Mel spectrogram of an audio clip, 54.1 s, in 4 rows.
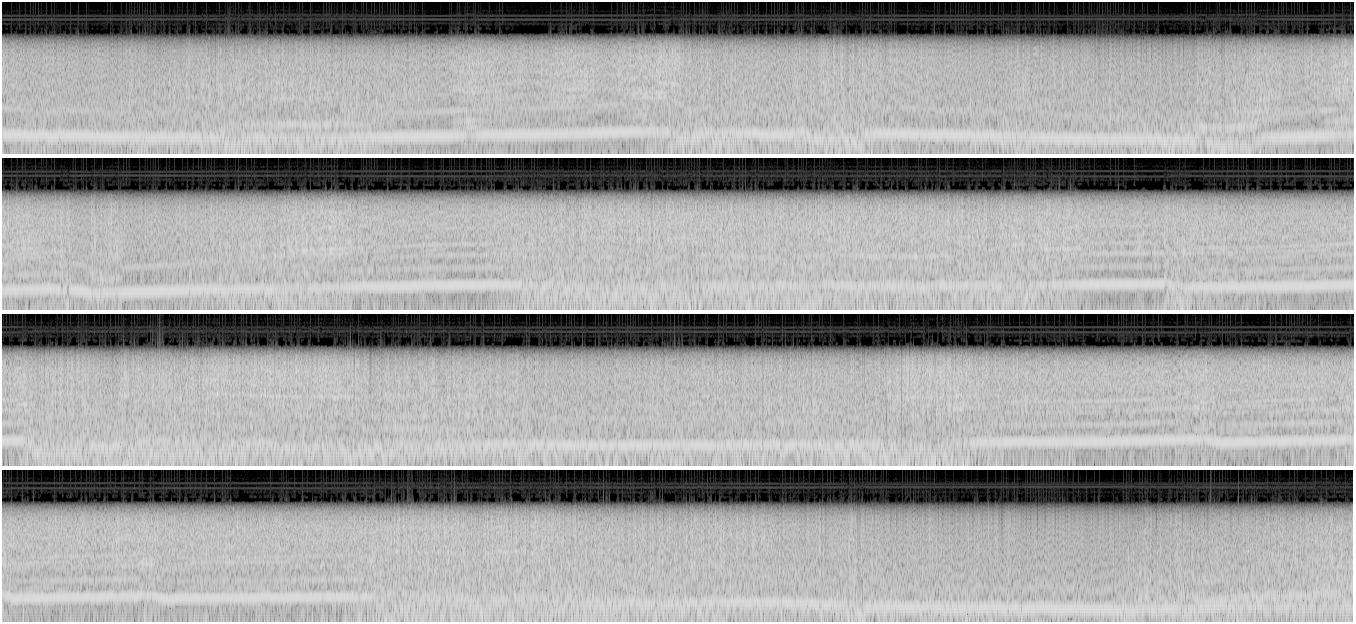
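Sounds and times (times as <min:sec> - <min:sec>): motorcycle engine revving: 0:00.0 - 0:54.0
wind noise on microphone: 0:00.0 - 0:54.0.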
